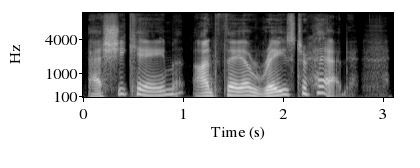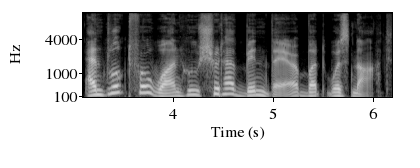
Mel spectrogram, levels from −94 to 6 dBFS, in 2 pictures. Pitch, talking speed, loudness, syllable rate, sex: 155 Hz, 185 wpm, -19 LUFS, 4.3 syllables/s, male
